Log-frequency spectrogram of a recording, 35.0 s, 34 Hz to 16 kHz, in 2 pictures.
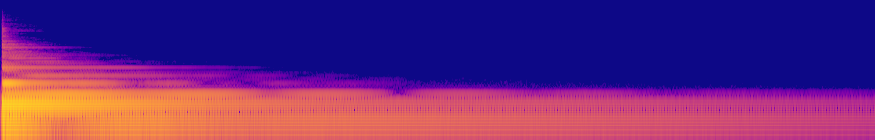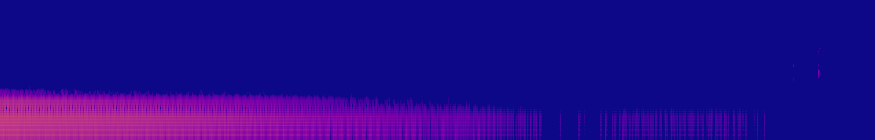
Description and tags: Single note, picked E (6th) string. If there are any errors or faults that you can find, please tell me so I can fix it.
